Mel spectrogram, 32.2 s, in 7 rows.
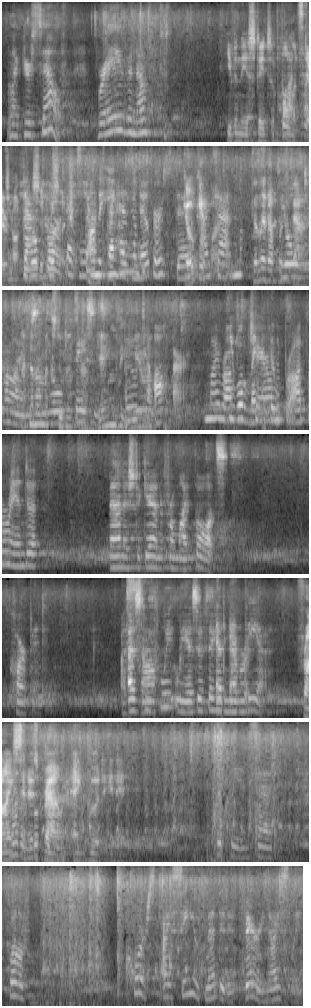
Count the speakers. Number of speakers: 8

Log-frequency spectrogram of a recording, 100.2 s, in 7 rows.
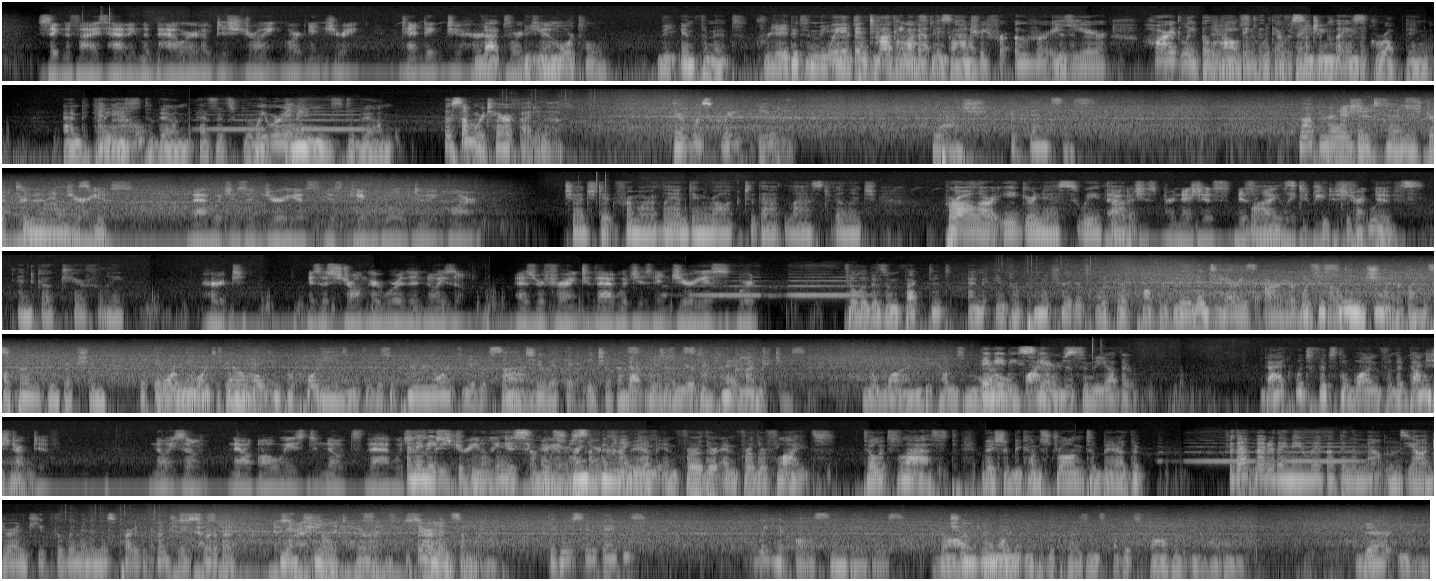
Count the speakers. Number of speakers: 3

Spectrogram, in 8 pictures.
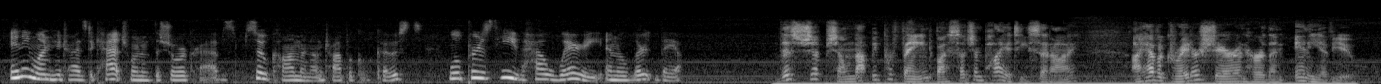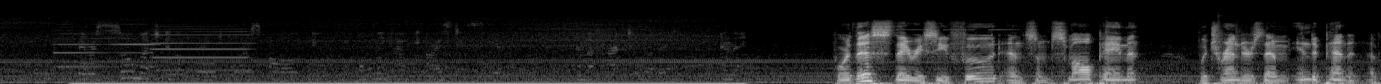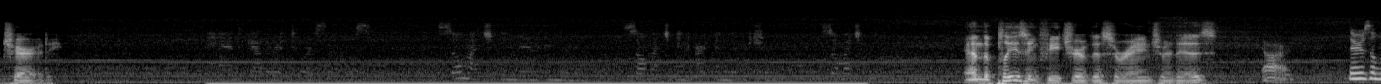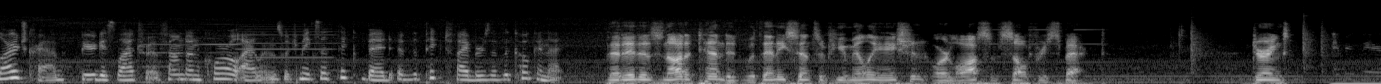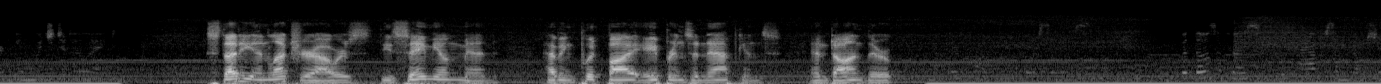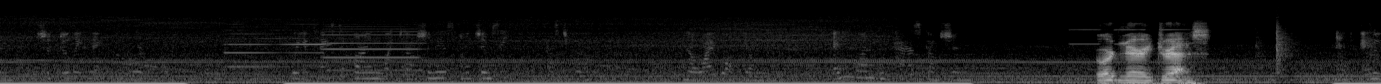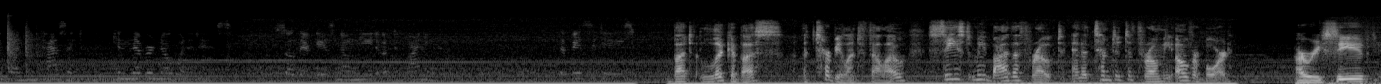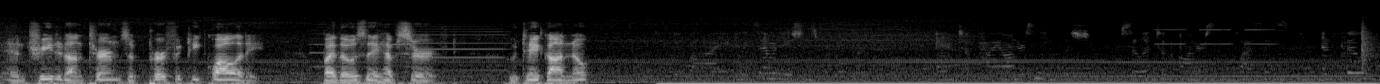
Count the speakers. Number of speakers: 4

